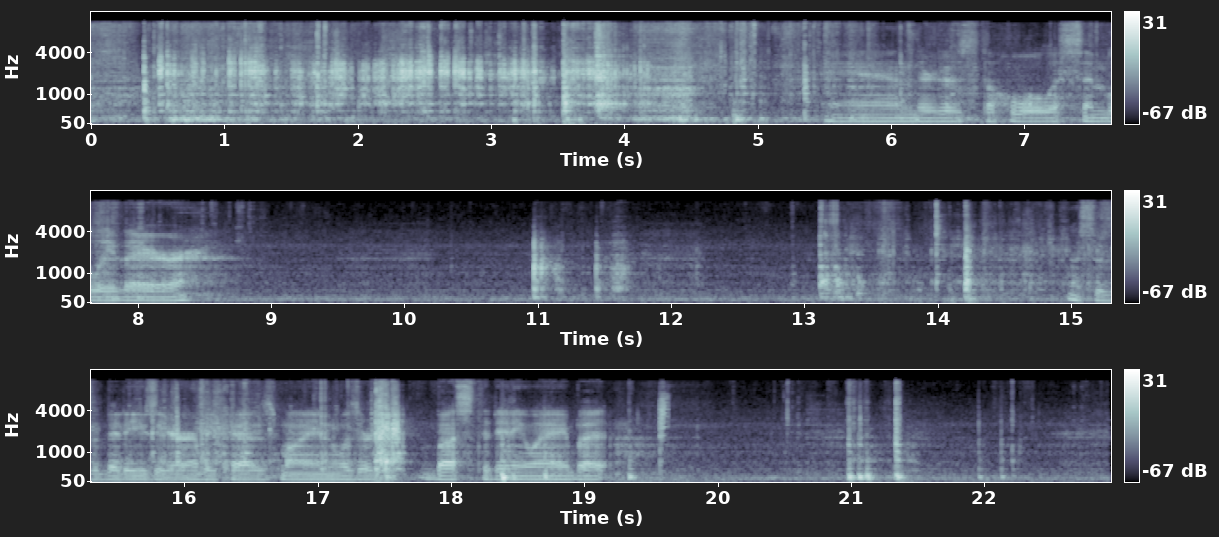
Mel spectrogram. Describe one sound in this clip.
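Plastic parts click and knock as they are handled and pressed into place.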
